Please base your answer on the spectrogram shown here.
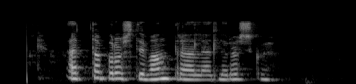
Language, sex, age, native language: Icelandic, female, 20-29, Icelandic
